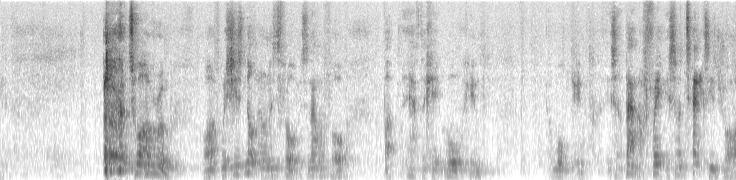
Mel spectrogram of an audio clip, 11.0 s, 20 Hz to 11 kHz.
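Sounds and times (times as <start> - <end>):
man coughing: 1.5 - 2.1.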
